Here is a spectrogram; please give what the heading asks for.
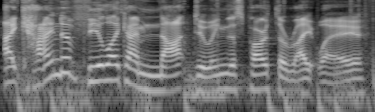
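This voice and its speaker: A man's voice: medium pitch, expressive, measured pace, pushed and bright. A man live streaming from a home setup, chatting casually while gaming, rambling with lots of fillers and restarts into a studio mic. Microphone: studio mic through a desk mixer.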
